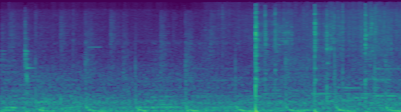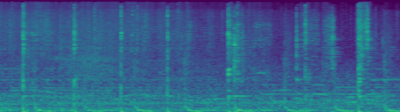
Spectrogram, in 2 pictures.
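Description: Meat fries in olive oil in a frying pan while a utensil stirs and scrapes it, a constant sizzling hiss broken by sharp metallic clicks against the pan, close up with no talking.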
